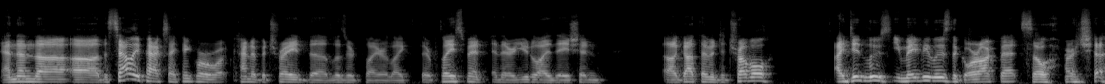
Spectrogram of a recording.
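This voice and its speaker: In a very clean recording with a silent background, a man with an American accent speaks with lively intonation and a bright, sharp tone. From United States. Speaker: game streamer and commentator. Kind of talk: live commentary. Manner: casual, filler-heavy.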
